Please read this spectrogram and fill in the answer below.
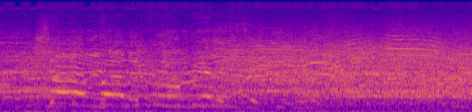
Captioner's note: people chattering indistinctly; crowd cheering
